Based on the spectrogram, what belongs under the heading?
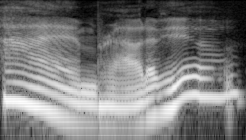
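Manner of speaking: slow, low processed voice; slowed robotic voice. Pretend. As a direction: drag it out through a voice changer. Voice effect toy.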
